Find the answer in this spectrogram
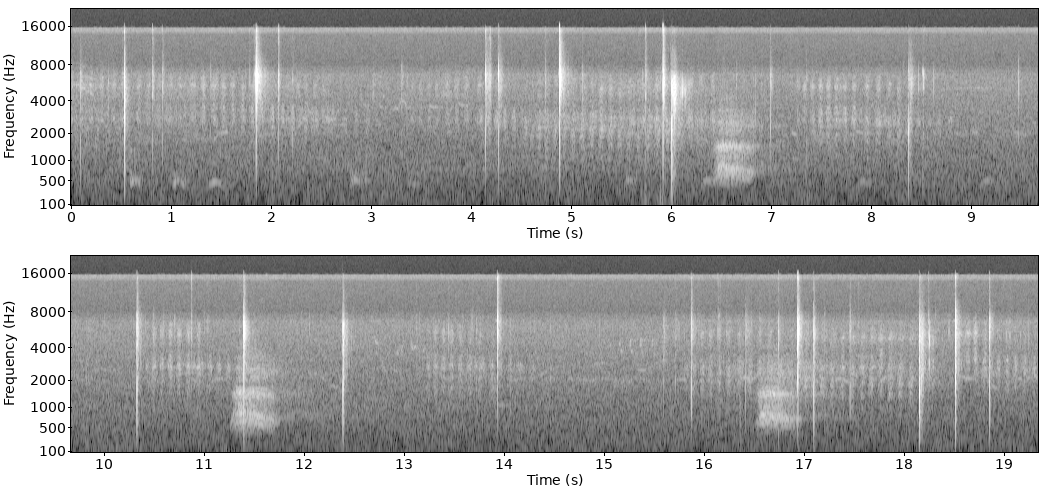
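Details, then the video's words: Roe deer calling in the distance on a beautiful evening in Poland, hawthorns blooming, a campfire lit nearby; three short harsh barks spaced about five seconds apart, over loud sharp crackling clicks from the fire. "Deer sounds...czyli nasz lokalny "diabeł tasmański""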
